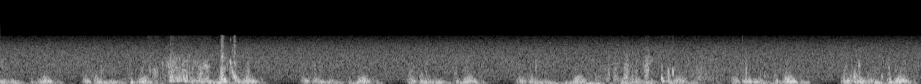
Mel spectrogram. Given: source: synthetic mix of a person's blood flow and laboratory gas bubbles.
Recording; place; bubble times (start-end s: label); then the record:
Doppler ultrasound of blood flow; precordium
1.46-2.13 s: bubbles
2.16-2.43 s: bubbles
6.42-6.56 s: bubbles
6.59-6.77 s: bubbles
From the record:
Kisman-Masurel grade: 223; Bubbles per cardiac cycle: several, 3 to 8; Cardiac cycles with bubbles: 10 to 50%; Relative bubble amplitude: loud (0.450 to 0.775); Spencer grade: 2 (many but less than half of the cardiac periods contain bubble signals, singularly or in groups); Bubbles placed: only in the low amplitude regions of the cardiac cycle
